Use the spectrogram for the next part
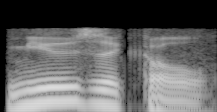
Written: musical

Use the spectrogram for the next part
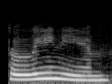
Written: helenium

